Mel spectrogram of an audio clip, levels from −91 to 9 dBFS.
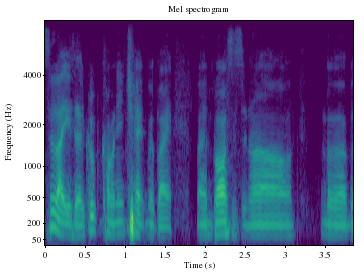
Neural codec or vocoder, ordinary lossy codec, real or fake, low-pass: codec, 44.1 kHz, 7.8 kbps, Pupu-Codec; Opus, 16 kbps; fake; 7.2 kHz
